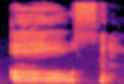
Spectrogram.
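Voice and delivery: high, loud excited stammer of a name; imitating an old friend overjoyed to see her. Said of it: "he's doing this".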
